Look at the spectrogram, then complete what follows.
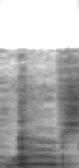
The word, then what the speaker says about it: Braff: No, but it has been helpful to point out Braff like Zach Braff because my last name gets misspelt or mispronounced all the time.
